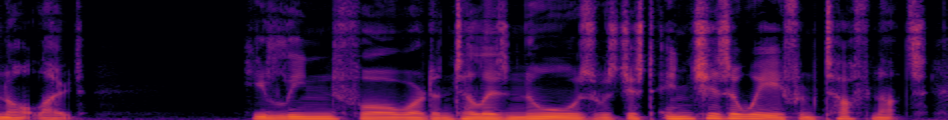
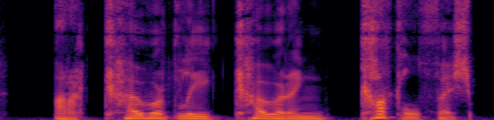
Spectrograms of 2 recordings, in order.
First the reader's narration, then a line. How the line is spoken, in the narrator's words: spat out with savage contempt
